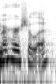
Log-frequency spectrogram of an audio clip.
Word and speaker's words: Mahershala: Mahershala.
